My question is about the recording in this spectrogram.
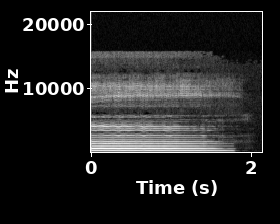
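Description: A woman's unaccompanied voice chanting an Urdu nazm, holding one long steady note at the end of a line; it stops shortly before the end.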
